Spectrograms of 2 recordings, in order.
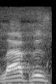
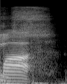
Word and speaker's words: lapis: It's lapis lazuli. It's pronounced lapis.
